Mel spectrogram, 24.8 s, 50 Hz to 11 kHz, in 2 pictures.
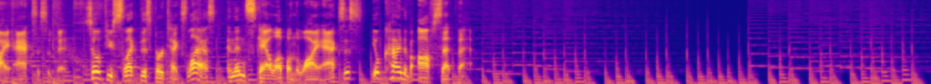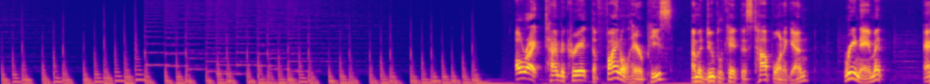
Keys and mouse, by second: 1.6 a, 2.6 shift+a, 5.5 s, 8.6-10.1 drag, 9.7 Tab, 10.1 middle click, 10.8 click, 10.8-12.0 middle drag, 12.0 click, 12.1-18.0 shift+middle drag, 13.3 Tab, 14.1 Tab, 18.0 click, 18.1-19.1 shift+middle drag, 19.1 click, 19.8 Tab, 21.0 Tab, 22.0 shift+d, 23.1 click, 23.2 click, 23.4-24.4 middle drag, 24.4-24.8 drag.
